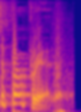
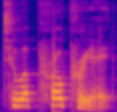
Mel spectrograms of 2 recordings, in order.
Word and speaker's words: appropriate: This word can also be a verb, to appropriate. It has 4 syllables. That stress is still on the second syllable, but the fourth syllable has that long A sound. Appropriate, to appropriate.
